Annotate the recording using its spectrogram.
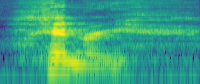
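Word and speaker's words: Henri: a current satellite on henry rhymes with does not rhyme with sandy andre so there's uh there's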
